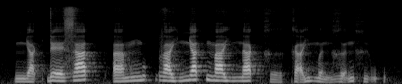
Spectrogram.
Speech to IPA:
ɲ a˨˩ k̚ ɗ ɛ˧ z a˦˥ t̚ | ʔ a˨˦ m ŋ u˦˥ k̚ v a˧ j ɲ a˦˥ t̚ m a˧ j n a˦˥ k̚ x ə̤ː˨˩ k a̰˧˥ j m ə˧˩ n ɣ ə̰˧˥ n x ɨ̰˧˨ w ʔ

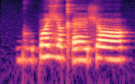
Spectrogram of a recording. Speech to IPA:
ɡʱ ʊ p ɑ ʑ ɑ kʼ æː ʃ ɑː

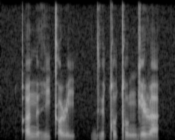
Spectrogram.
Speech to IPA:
qʼ ɯ n ɘ ɦ i kʼ ɒ ɭ i | dʱ ʏ ǃ o ǃ o ŋ ɡ e ɭ a

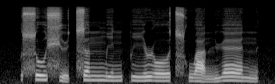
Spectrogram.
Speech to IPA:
s u˥ ɕ y̰˨˩ t͡s ə˥ n m i˧˥ n p i˧˥ ɻ o˧˥ ʊ̯ t͡sʰ w a̰˨˩ n ɥ ɛ˥˩ n

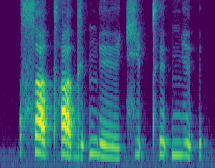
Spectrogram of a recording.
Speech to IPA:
s ä̰˦˨ tʰ ä̰˦˨ d ɪ˦ ʔ ŋ e˨ ɪ̯ t͡ɕ ɪ˦ ʔ tʰ ɪ˦ ʔ ɲ ɪ˦ ʔ

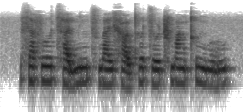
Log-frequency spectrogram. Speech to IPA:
s ä˥˩ f o˥ ʊ̯ t͡sʰ a̰˨˩ ɪ̯ m i˧˥ n t͡sʰ w a˧˥ ɪ̯ x ɑ̰˨˩ ʊ̯ t̪ʰ ɤ˥˩ t͡s o˧˥ ʊ̯ ʈ͡ʂʰ w ɑ˥˧ ŋ kʰ ʊ˥˩ ŋ ṵ˨˩˦

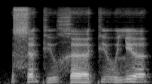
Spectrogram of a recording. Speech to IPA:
s ə˧˥˧ kʲ u˩˧˩ x ɜː˧ kʲ uː˥˧ lʲ ə˥˧

